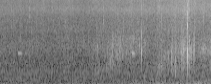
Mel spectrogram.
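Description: Steady light rain after a thunderstorm patters continuously over a broad hiss by a lake, with scattered brief chirps like frogs calling faintly. No voices are heard.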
